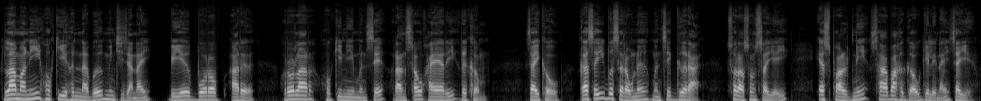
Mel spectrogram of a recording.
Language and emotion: Bodo, neutral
